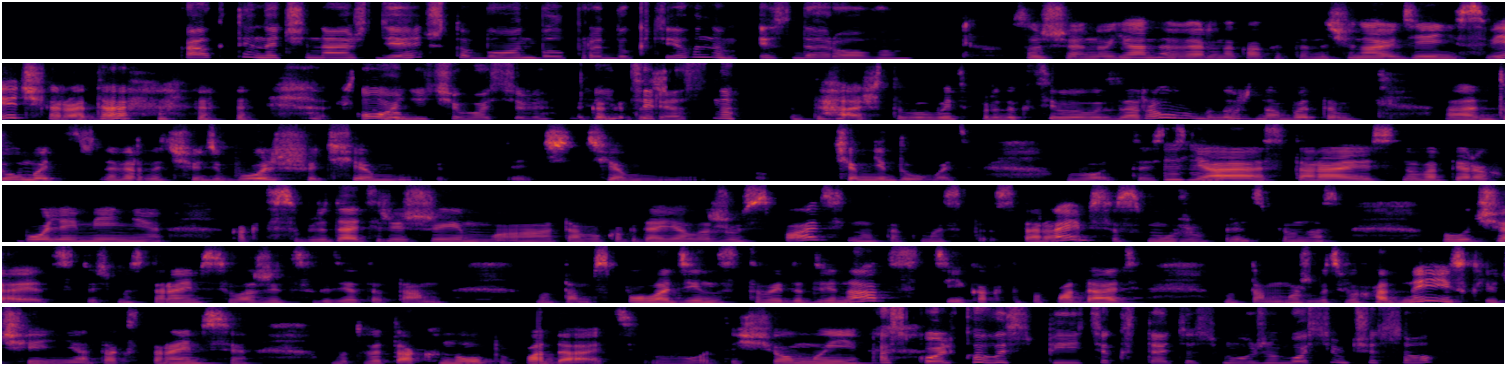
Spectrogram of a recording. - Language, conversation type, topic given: Russian, podcast, Как вы начинаете день, чтобы он был продуктивным и здоровым?
- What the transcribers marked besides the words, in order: chuckle; tapping; grunt; other noise; other background noise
